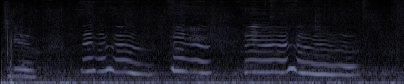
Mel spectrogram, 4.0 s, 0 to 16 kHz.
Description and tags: AmCS JH ME27 huhuhuhu
Sound collected at Amsterdam Central Station as part of the Genetic Choir's Loop-Copy-Mutate project
Amsterdam, Meaning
